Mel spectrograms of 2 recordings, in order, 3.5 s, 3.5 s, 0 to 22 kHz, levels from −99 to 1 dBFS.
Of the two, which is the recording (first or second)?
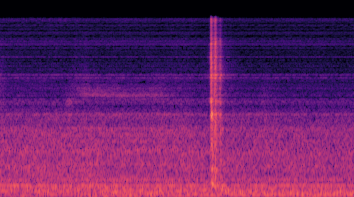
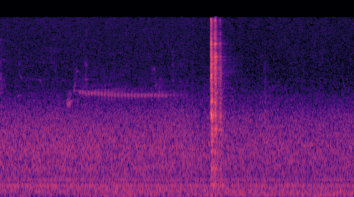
second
